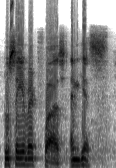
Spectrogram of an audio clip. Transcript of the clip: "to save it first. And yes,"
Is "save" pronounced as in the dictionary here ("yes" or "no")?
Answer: yes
